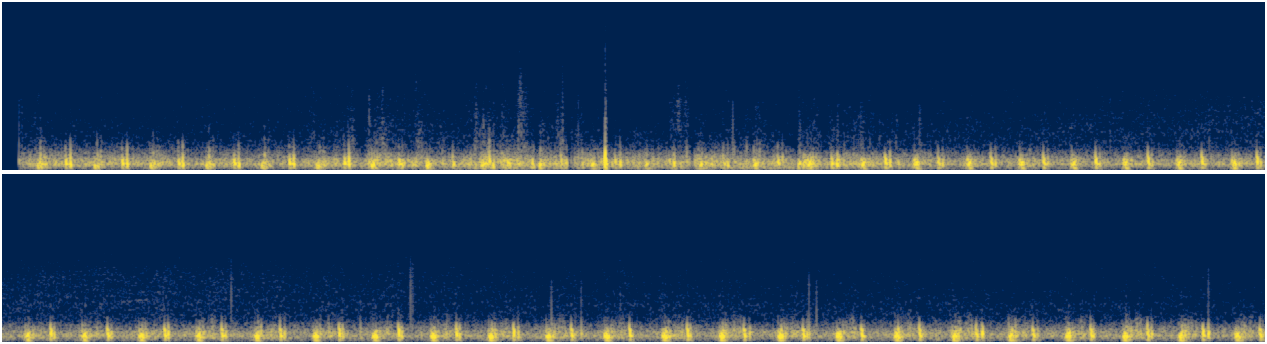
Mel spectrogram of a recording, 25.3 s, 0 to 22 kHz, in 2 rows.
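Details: 17-year-old female: steady, fairly quick low lub-dub heart sounds with no added noises, normal heart sounds.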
